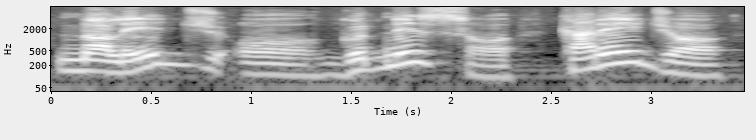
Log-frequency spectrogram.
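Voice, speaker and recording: An actor playing a shrewd, probing Athenian philosopher in a 1960s radio drama, deliberate and courteous with polite irony. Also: male voice, on the high side, big pitch swings. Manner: deliberate, politely ironic, questioning.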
